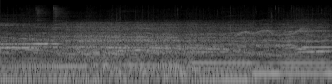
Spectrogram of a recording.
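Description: Rock band playing live with electric guitar, bass and drums, holding long sustained chords and notes, with some shouts and whoops from the crowd.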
